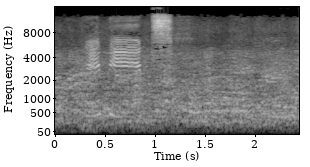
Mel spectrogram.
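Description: Indistinct chatter of several voices.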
